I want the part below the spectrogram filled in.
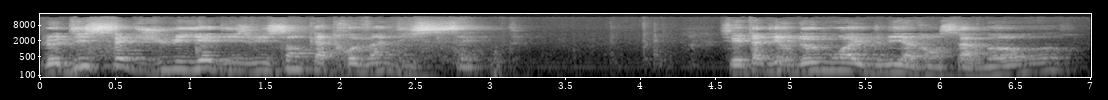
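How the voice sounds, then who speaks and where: Priest speaking in a very echoey room. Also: male voice, mid-range voice, a little slow, pushed and bright. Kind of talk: spiritual conference, commenting and reading out quotations. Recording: echoey room, distant mic, faint noise.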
